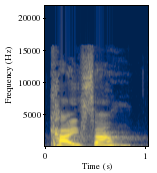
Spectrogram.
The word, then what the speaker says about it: Kajsa: So it's Kajsa. In Sweden, we don't pronounce the J, it's like a Y.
